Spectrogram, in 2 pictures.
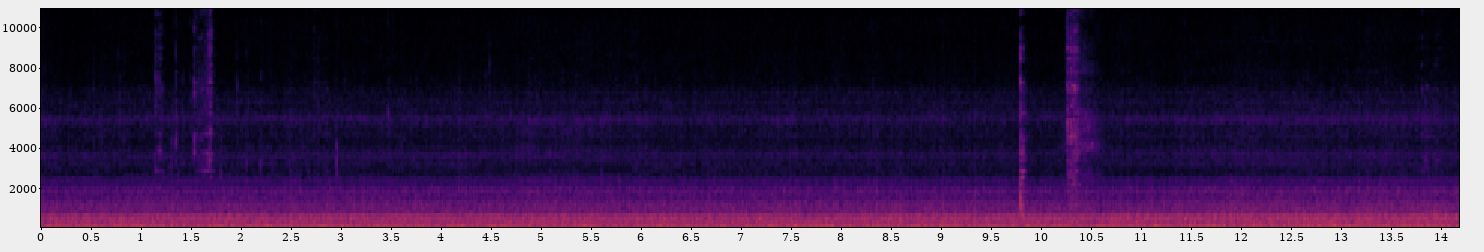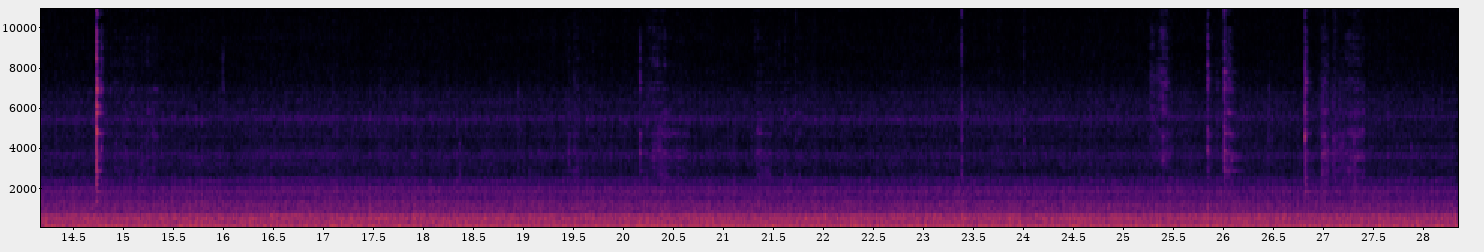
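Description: Primus Omnifuel stove burning steadily under a Trangia kettle, a constant rushing noise. A few sharp clicks of a fork against the frying pan come through it, the clearest about ten and fifteen seconds in and again near the end.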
